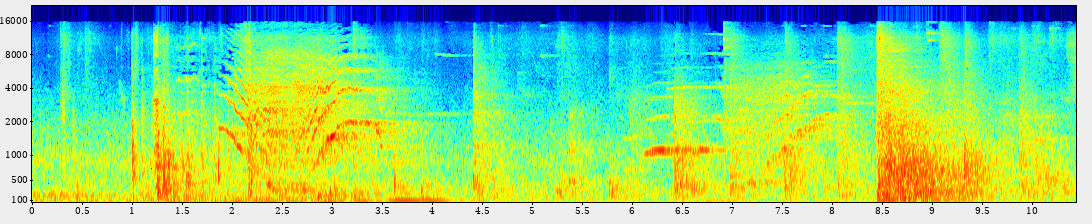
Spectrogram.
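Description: Heavy wooden entrance door being opened: a latch click, then creaking hinges that squeak in falling and rising glides, and a loud thud near the end as a door swings shut.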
